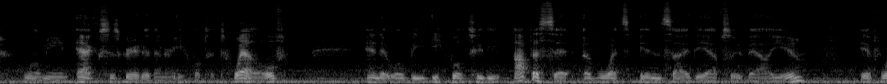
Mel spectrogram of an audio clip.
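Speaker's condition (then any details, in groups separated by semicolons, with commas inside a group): No condition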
